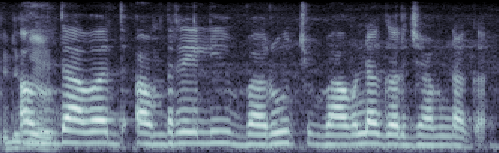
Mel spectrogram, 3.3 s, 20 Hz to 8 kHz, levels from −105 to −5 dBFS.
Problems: constant background noise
